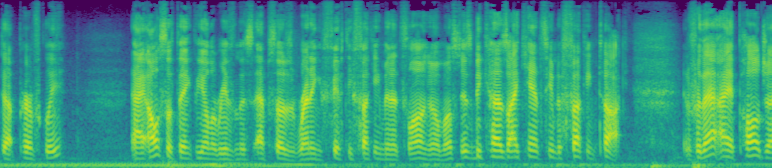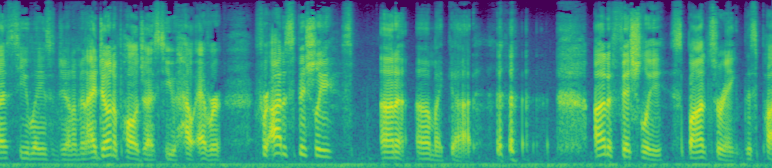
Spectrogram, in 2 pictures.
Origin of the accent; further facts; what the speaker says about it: California, United States; I'm from California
